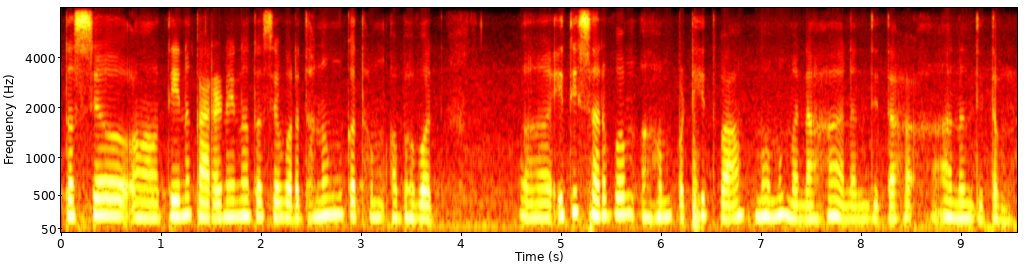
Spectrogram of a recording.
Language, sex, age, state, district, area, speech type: Sanskrit, female, 30-45, Maharashtra, Nagpur, urban, spontaneous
